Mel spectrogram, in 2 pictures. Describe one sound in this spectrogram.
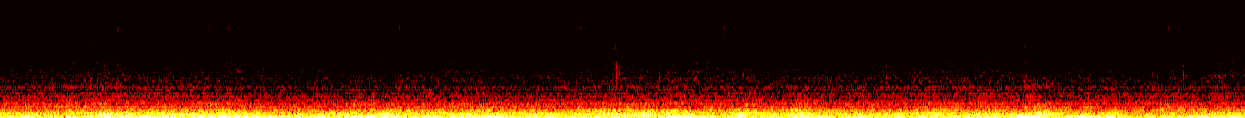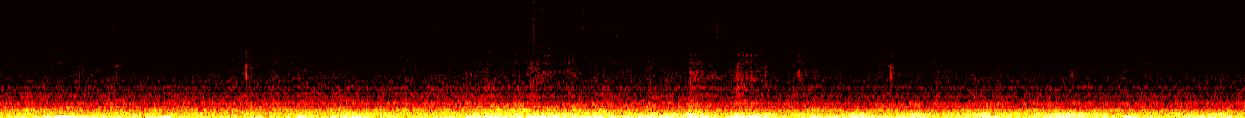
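Tyres crunch and hiss over packed snow.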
